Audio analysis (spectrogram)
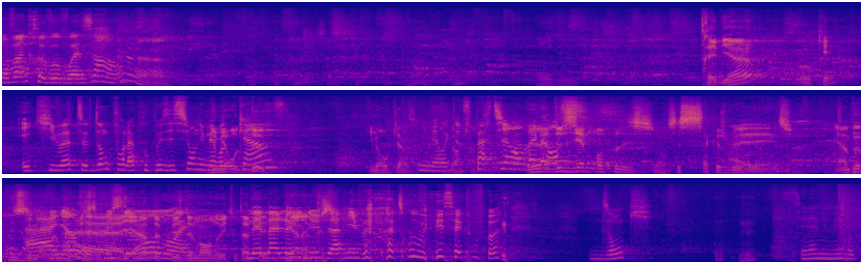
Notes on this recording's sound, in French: Voici l'épisode spécial, enregistré en live et avec du public à Rennes, pendant le festival PodRennes.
